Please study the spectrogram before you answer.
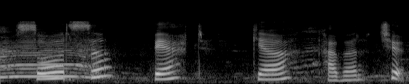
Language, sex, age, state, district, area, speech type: Kashmiri, female, 45-60, Jammu and Kashmir, Bandipora, rural, read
